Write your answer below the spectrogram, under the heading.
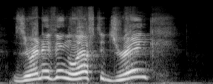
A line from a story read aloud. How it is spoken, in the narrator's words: shouted in his ear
